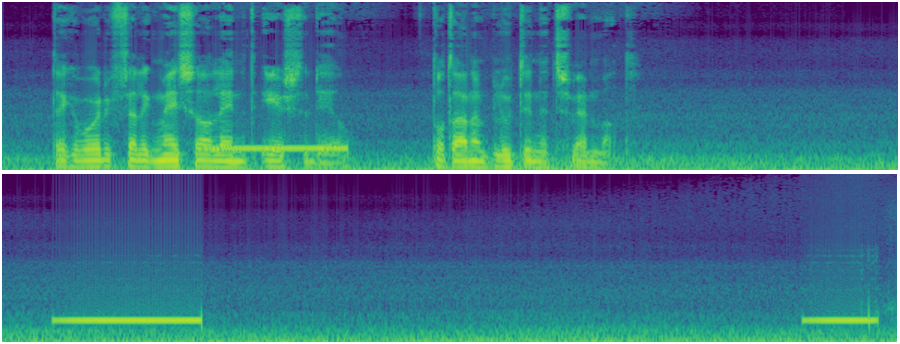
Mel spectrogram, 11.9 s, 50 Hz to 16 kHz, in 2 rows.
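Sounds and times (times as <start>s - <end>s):
low rumble: 0.0s - 11.9s
speech: 0.4s - 4.3s
outgoing call telephone ringing tone: 1.5s - 2.3s, 6.3s - 7.3s, 11.3s - 11.9s.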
